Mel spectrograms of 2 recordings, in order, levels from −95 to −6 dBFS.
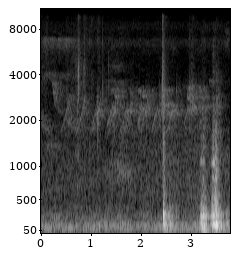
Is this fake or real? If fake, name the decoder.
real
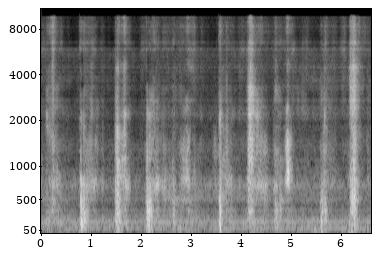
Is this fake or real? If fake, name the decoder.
fake, vocoder, Vocos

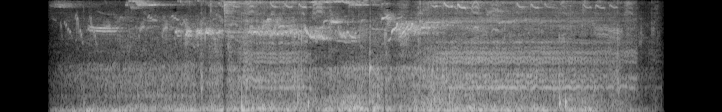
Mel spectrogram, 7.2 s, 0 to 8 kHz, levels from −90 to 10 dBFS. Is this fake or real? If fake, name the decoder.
real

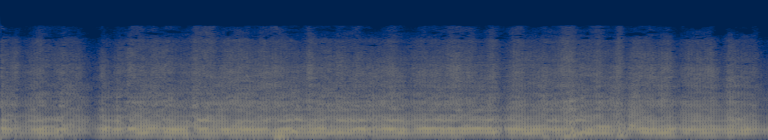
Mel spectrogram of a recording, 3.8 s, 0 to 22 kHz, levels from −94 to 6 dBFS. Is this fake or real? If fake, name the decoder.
fake, vocoder, Vocos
